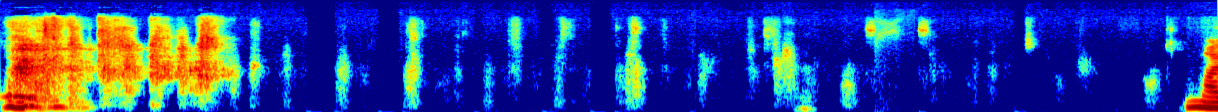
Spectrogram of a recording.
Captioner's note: applause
